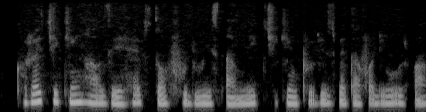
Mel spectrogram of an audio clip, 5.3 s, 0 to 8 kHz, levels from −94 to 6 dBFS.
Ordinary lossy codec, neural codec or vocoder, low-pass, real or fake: none; none; none; real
